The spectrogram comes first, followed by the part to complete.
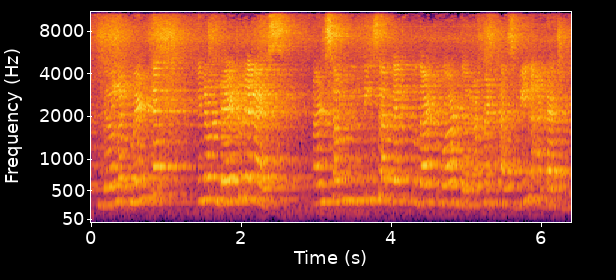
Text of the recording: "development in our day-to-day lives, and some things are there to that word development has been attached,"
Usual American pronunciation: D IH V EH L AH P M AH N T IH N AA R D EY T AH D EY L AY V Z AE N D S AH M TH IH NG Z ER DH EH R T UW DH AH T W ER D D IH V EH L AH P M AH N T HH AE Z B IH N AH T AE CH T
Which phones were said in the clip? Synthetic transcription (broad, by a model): D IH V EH L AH P M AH N T IH N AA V D EY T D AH L AY Z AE N D S AH M T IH NG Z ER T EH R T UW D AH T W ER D D IH V EH L AH P M AH N T HH AE Z B IH N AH T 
